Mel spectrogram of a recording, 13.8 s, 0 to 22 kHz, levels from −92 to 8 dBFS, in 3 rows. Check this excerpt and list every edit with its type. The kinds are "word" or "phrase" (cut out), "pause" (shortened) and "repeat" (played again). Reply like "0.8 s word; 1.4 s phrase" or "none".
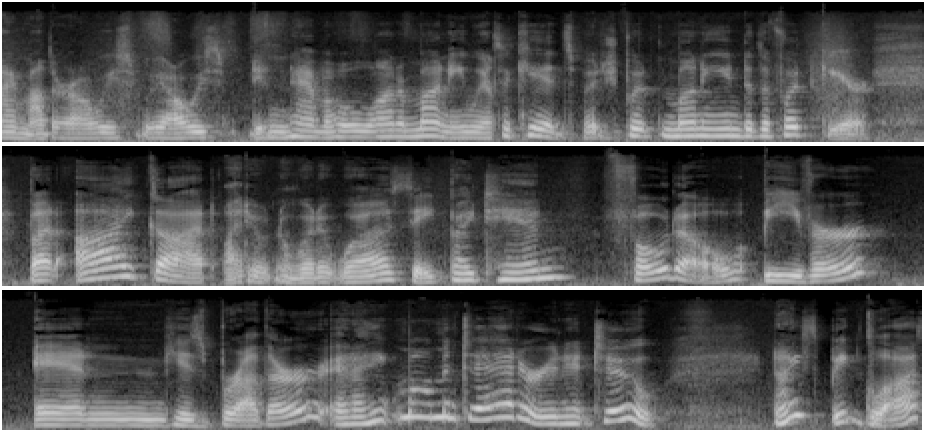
1.2 s word; 2.4 s word; 3.1 s word; 5.7 s phrase; 8.4 s word; 10.0 s word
